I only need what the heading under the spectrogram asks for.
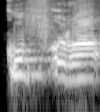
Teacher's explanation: را کو منہ بھر کے پڑھنا ہے اس لیے کہ را کے اوپر زبر ہے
